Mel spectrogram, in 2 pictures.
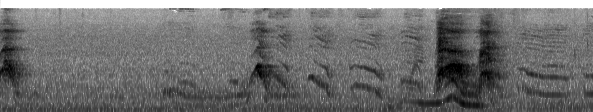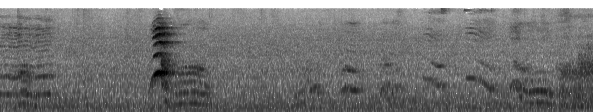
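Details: A litter of four-week-old puppies from Skittles fills the air with high, wavering whimpers and squeals, punctuated by several loud yelps near the start and middle.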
